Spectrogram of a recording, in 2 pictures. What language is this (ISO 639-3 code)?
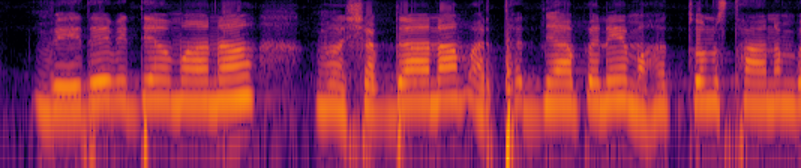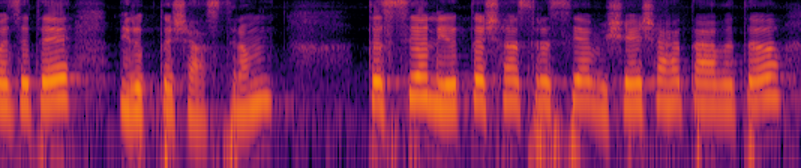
san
